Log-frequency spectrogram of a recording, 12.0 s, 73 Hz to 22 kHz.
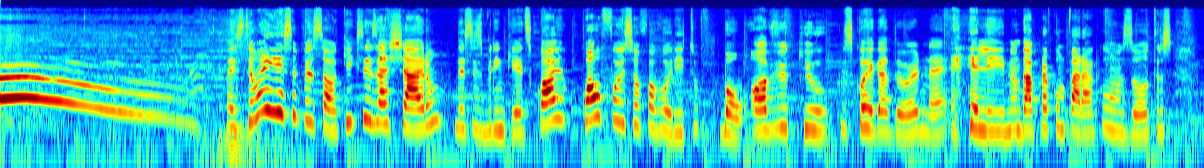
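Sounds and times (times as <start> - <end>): woman cheering: 0.0 - 2.0.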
